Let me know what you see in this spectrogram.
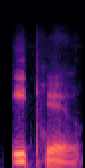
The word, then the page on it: EETPU: American English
